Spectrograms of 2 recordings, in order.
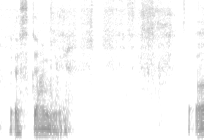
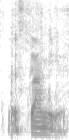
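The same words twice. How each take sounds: First: Slow, breathy whisper under the breath. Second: Said in the usual way. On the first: Real, not acted. Teacher murmuring to himself while moving on, whispered. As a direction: drop to a near-silent aside. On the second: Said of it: "repeated right after as a whisper".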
